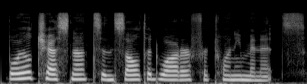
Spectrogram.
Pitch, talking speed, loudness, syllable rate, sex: 225 Hz, 155 wpm, -18 LUFS, 4.8 syllables/s, female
